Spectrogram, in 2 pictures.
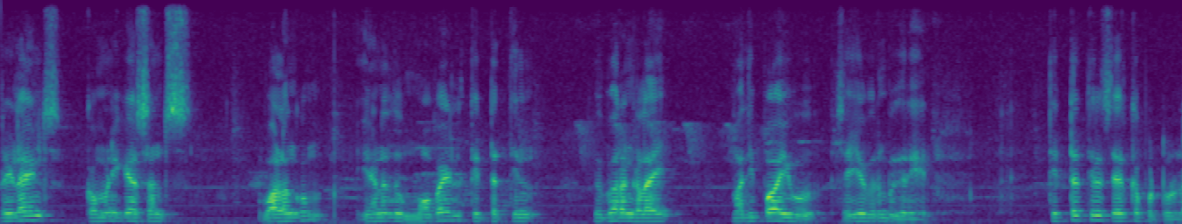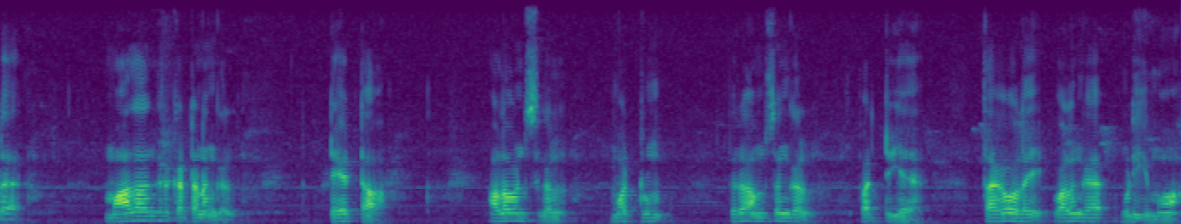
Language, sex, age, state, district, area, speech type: Tamil, male, 45-60, Tamil Nadu, Madurai, rural, read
